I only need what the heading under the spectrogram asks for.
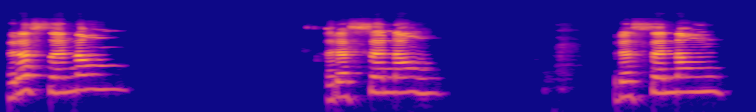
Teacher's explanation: यहाँ पे क्या है, रस न रसन। उसके ऊपर जो अनुस्वार यानी कि बिंदी है, उसका उच्चारण करेंगे गंगा वाले ग से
